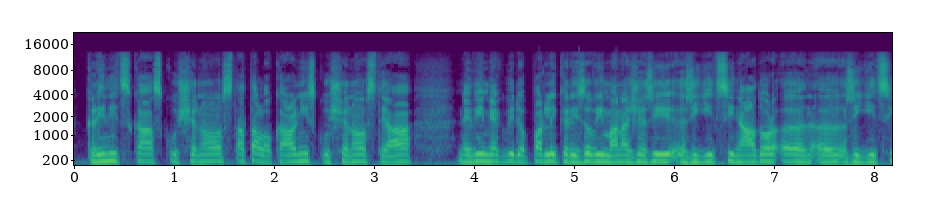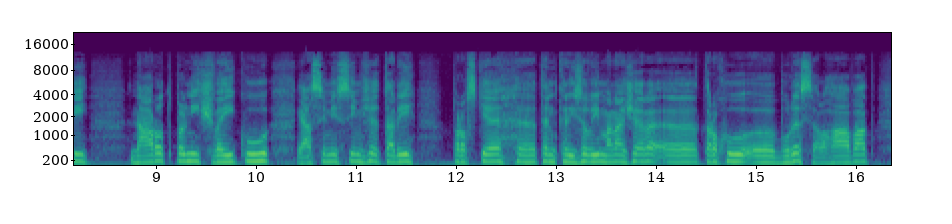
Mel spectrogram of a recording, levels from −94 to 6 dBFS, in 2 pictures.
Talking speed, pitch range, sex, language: 115 wpm, 160-185 Hz, male, Czech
